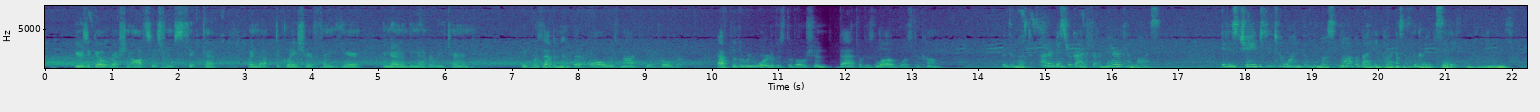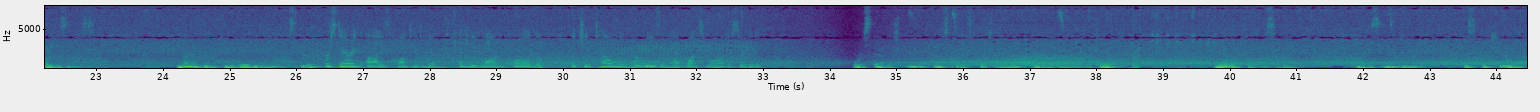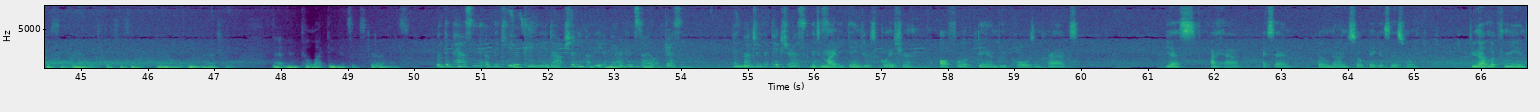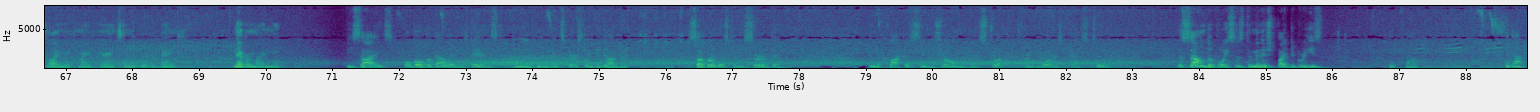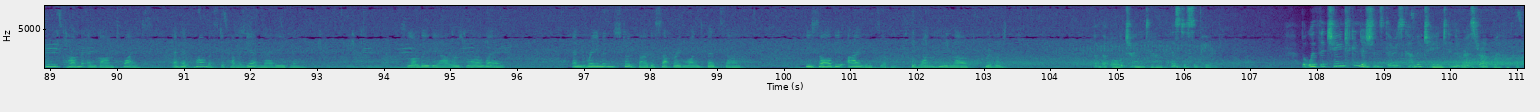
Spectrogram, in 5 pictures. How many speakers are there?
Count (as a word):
five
